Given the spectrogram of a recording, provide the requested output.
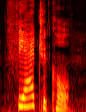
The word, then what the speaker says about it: theatrical: 下面一个词，剧场的，戏剧的， theatrical 那么要注意这个单词的发音，它和 theater 是有差别的， theater 是剧院，这个地方是 theatrical 发音要注意，把舌头放在牙齿之间才能发得更准确。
